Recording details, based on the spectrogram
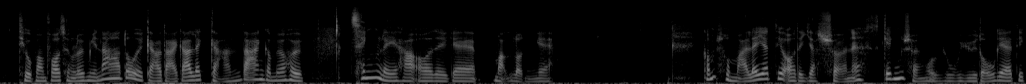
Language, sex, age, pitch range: Chinese, female, 20-39, 150-210 Hz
